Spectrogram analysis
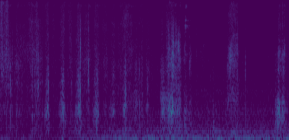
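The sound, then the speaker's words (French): A sharpened steel skiving blade cutting calfskin leather for shoemaking, making many rasping, scraping strokes in a steady, uneven rhythm, fairly faint and with no talk. “Et l'outil qu'on a en main, c'est ce qu'on appelle un chasse-peau. C'est une lame en acier en fait affûtée qui nous permet de couper la peau”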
